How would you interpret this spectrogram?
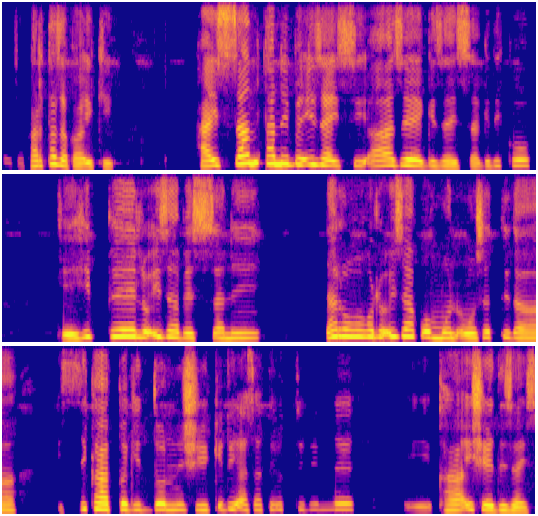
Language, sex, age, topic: Gamo, female, 25-35, government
